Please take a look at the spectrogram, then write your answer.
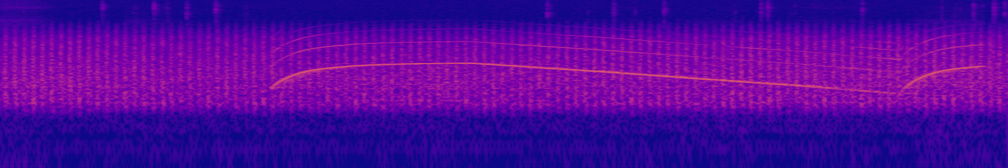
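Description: A wailing siren rises, slowly falls in pitch over several seconds, then starts climbing again, sounding from a moderate distance over a steady hiss.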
